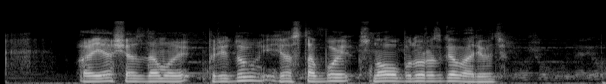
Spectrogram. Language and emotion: Russian, neutral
